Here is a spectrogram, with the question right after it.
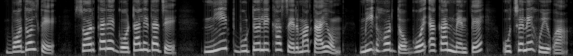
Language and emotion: Santali, neutral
